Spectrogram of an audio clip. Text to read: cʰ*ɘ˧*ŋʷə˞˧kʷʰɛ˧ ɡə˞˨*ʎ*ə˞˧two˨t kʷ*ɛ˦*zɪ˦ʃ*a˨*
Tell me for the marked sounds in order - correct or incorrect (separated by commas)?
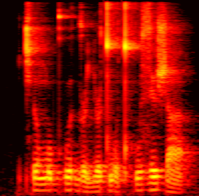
correct, correct, incorrect, correct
